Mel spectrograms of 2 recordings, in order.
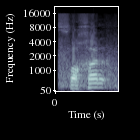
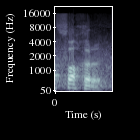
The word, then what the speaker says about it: फ़ख्र: फ़ख़र शुद्ध है या फ़ख्र, तो जनाब फ़ख्र शुद्ध है, यानी ख आधा होगा विशेषण का सही उच्चारण।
